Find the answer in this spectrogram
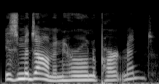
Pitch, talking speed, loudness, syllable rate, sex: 220 Hz, 225 wpm, -15 LUFS, 6.7 syllables/s, female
